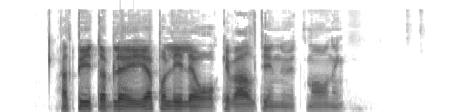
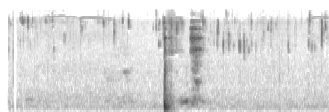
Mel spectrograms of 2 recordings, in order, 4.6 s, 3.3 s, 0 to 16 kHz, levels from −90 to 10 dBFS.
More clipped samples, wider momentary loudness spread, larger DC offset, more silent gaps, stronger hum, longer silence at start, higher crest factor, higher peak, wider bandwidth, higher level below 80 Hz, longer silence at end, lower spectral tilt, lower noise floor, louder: neither; about the same, 19 LU vs 21 LU; neither; neither; neither; first, 0.6 s vs 0.2 s; second, 20 dB vs 30 dB; about the same, 0 dBFS vs -2 dBFS; about the same, 11.5 kHz vs 11.5 kHz; first, -56 dBFS vs -66 dBFS; first, 1.2 s vs 0 s; first, -4.5 dB/octave vs -2.5 dB/octave; first, -72 dBFS vs -52 dBFS; first, -16 LUFS vs -29 LUFS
